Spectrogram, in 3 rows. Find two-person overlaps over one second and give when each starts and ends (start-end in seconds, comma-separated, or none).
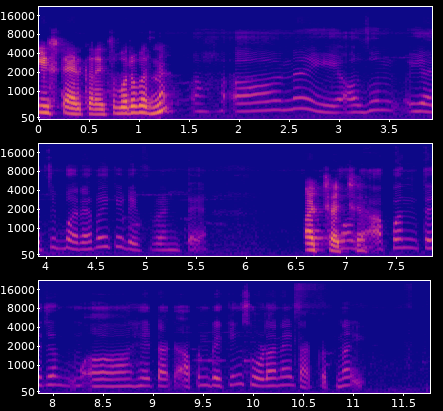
none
